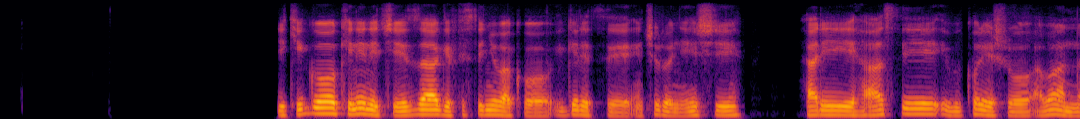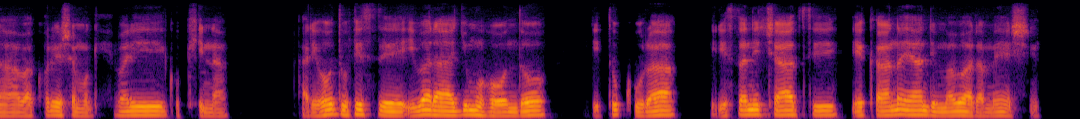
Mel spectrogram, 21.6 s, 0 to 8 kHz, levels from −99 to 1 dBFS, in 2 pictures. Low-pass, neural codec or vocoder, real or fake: 7.2 kHz; none; real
